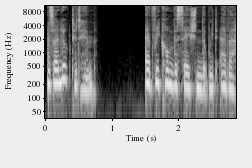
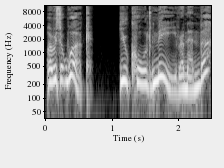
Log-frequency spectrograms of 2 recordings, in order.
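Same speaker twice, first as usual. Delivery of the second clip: loud, higher angry retort; 5 semitones higher, 5 dB louder than usual. A narrator's reading. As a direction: snap it back at her. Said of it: "barked Adam".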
